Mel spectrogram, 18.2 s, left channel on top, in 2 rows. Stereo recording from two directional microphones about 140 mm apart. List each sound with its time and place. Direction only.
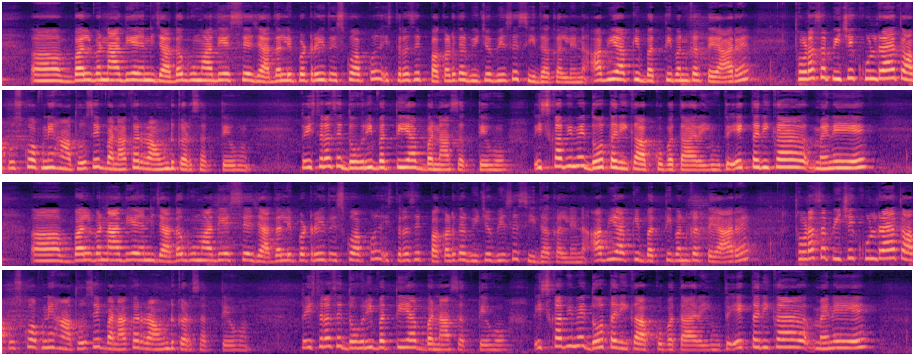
0.3 s a woman's voice: 15° left (ahead or behind)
